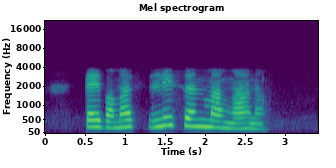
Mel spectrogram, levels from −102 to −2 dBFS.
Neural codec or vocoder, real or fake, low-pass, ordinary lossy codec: none; real; 3.6 kHz; Opus, 24 kbps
